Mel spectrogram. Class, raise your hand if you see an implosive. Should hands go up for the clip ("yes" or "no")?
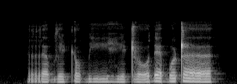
yes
